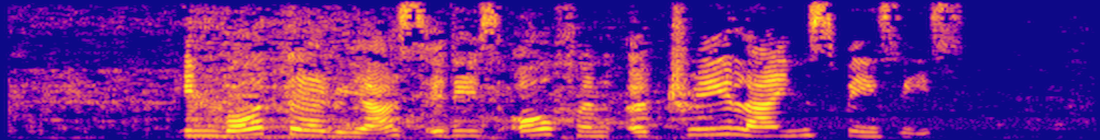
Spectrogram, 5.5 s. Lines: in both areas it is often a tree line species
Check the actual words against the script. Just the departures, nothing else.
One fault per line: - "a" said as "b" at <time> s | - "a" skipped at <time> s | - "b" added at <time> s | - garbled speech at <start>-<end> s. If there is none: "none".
none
